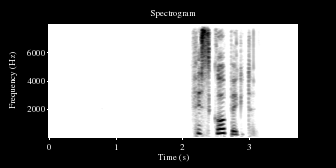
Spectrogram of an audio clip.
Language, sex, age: Norwegian, female, 48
